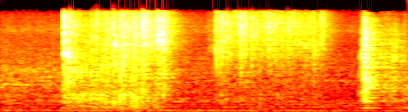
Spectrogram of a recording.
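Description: A deck of tarot cards shuffled by hand: two stretches of rapid card flicking, each about a second long, then a single sharp knock near the end.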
